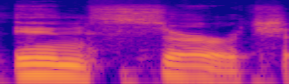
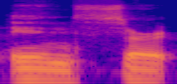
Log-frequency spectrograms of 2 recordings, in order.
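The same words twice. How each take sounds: First: "In Search" ending in a ch sound; corrected name. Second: "In Search" said as "insert", ending in t; misheard name. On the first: Host correcting the name misheard in his ad, "In Search" with final ch. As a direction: say "In Search" slowly, closing on ch. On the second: Host citing his own mistake, "In Search" pronounced "insert". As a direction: close "In Search" on a t instead of ch. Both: Shown as a demonstration. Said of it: "Not In Search".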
